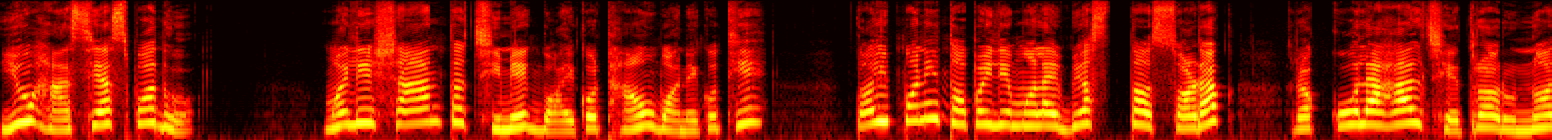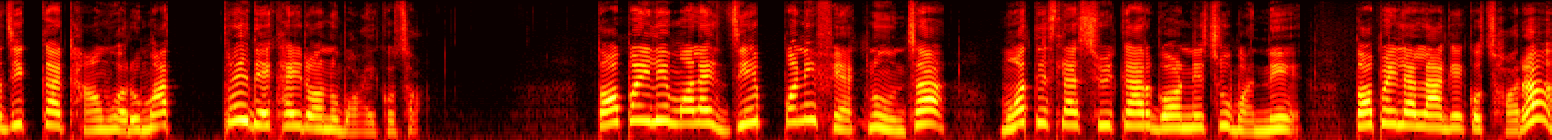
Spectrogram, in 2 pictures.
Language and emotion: Nepali, angry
